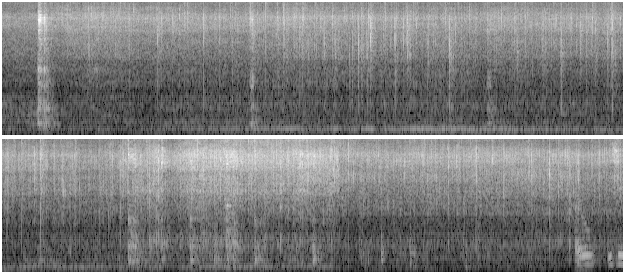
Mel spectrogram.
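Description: Potatoes with browned onions and ginger-garlic paste fry in a pan, giving a steady loud sizzle with scattered spatula scrapes and knocks as they are stirred, and a brief spell of stronger hissing partway through.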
